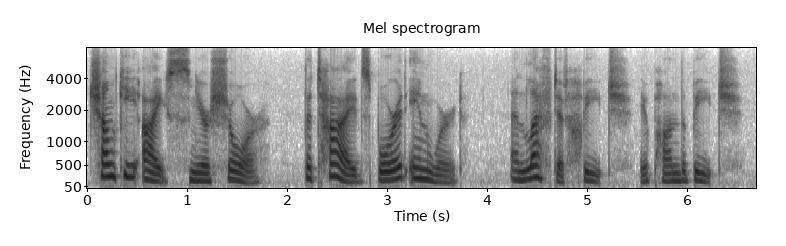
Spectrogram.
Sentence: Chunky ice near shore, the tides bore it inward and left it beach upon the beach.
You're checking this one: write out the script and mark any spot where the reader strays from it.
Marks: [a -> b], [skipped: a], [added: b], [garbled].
Chunky ice near shore, the tides bore it inward and left it beach upon the beach.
